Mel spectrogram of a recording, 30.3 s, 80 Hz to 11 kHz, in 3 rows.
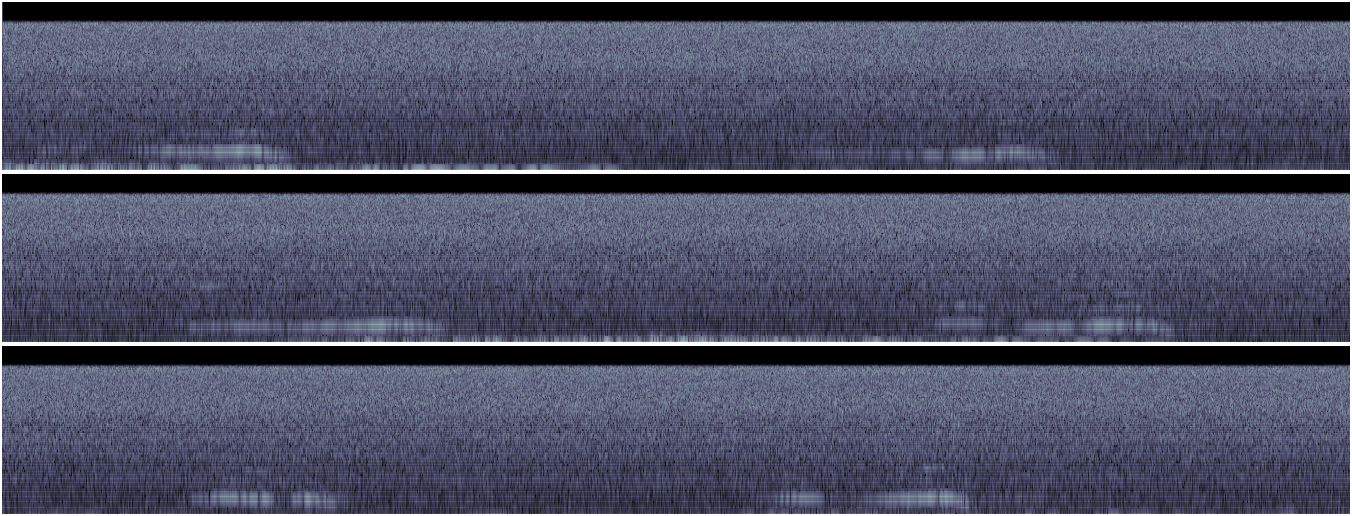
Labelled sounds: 18.4	18.7	humpback whale, 0.96 to 1.1 kHz

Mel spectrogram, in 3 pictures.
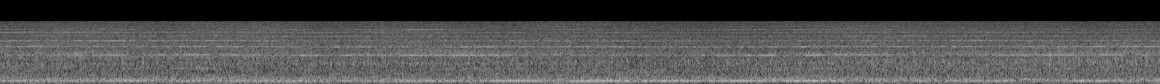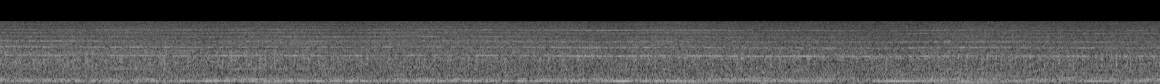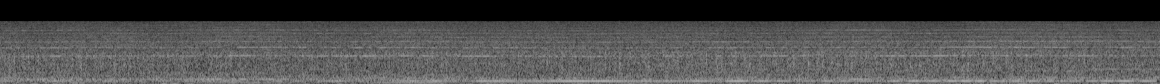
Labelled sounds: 17.3	18.8	vessel noise, 4.2 to 5.7 kHz

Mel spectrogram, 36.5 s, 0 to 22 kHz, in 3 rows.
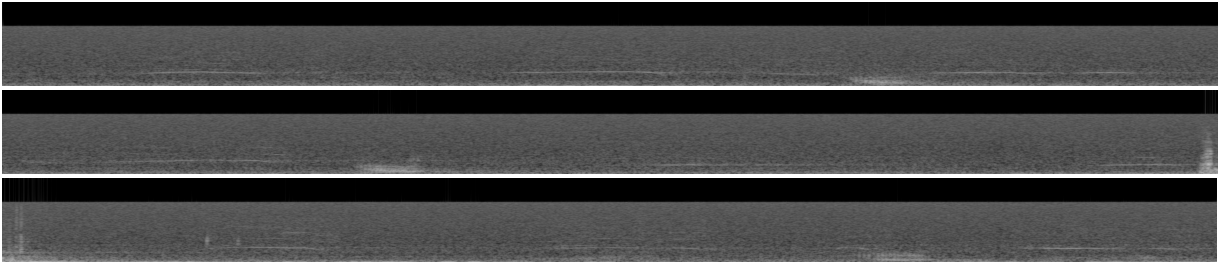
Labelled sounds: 27.1	27.5	humpback whale, 1.5 to 1.8 kHz

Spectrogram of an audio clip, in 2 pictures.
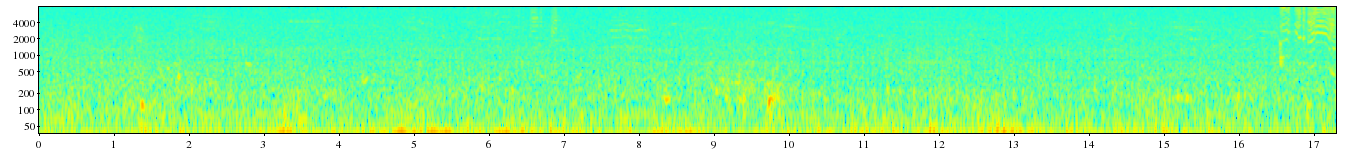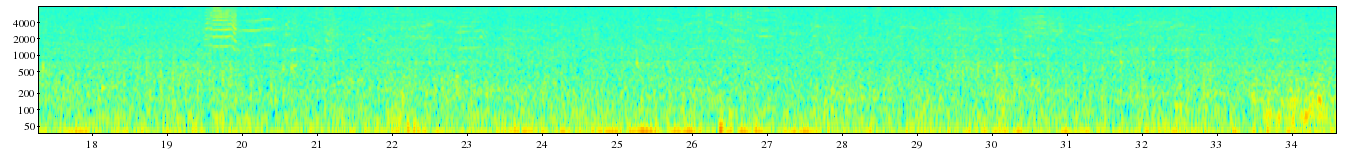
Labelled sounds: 3.3	3.8	Pacific white-sided dolphin, 4.1 to 4.3 kHz
9.9	10.2	Pacific white-sided dolphin, 3.3 to 3.5 kHz
16.2	17.2	Pacific white-sided dolphin, 2.0 to 7.9 kHz
19.5	20.5	Pacific white-sided dolphin, 1.2 to 6.9 kHz
22.2	23.2	Pacific white-sided dolphin, 1.3 to 2.3 kHz
25.9	26.2	Pacific white-sided dolphin, 3.7 to 4.1 kHz
26.8	27.1	Pacific white-sided dolphin, 2.2 to 6.8 kHz
28.8	29.0	Pacific white-sided dolphin, 3.1 to 3.4 kHz
30.4	30.8	Pacific white-sided dolphin, 3.6 to 5.3 kHz
31.8	32.1	Pacific white-sided dolphin, 3.6 to 4.1 kHz

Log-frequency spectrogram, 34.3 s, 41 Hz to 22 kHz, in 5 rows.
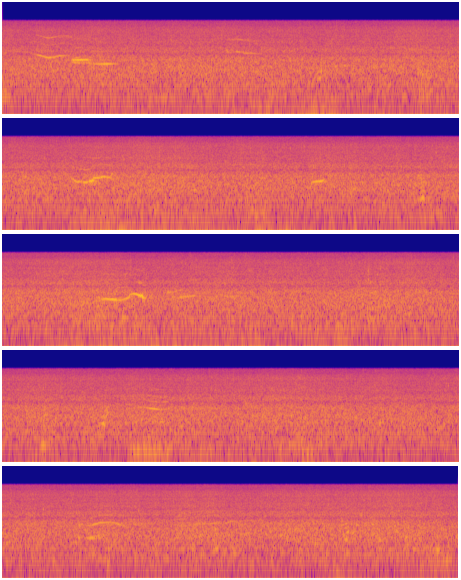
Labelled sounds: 1.0	1.3	humpback whale, 0.78 to 1.0 kHz
3.4	3.9	humpback whale, 1.2 to 2.8 kHz
8.2	8.5	humpback whale, 0.78 to 0.91 kHz
22.7	23.0	humpback whale, 0.78 to 0.91 kHz
28.8	29.3	humpback whale, 0.78 to 0.97 kHz

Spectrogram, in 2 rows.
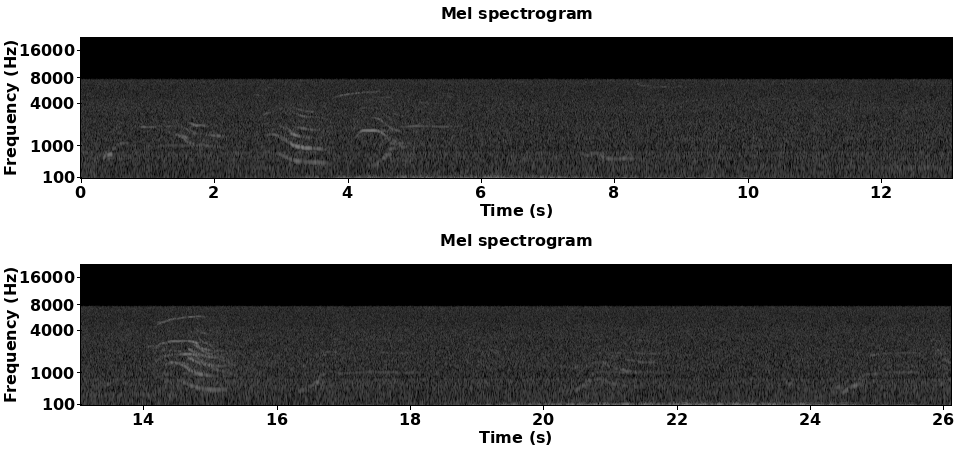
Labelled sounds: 0.9	2.2	killer whale, Bigg's (transient), 0.99 to 2.3 kHz
2.8	5.5	killer whale, Bigg's (transient), 0.80 to 5.6 kHz
8.6	8.8	killer whale, Bigg's (transient), 6.2 to 6.4 kHz
14.1	15.2	killer whale, Bigg's (transient), 0.83 to 5.9 kHz

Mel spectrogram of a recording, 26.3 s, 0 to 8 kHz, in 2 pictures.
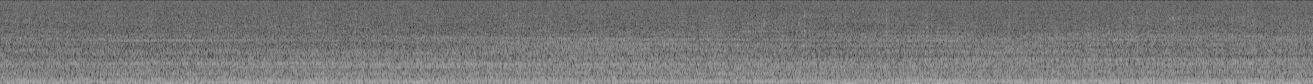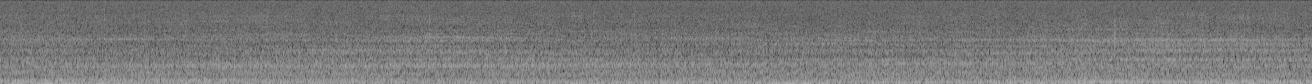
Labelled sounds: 17.7	17.9	vessel noise, 1.9 to 2.1 kHz

